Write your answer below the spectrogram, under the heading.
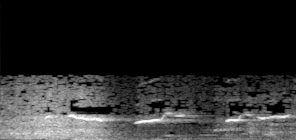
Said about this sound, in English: Whistle, the whistle.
